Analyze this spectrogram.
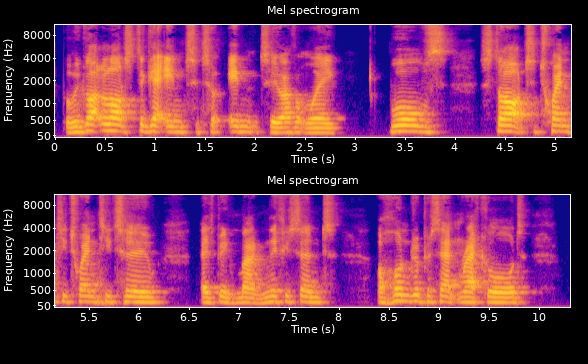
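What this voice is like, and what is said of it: Weak croaky congested voice. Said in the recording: “my voice sounds a little bit weak or croaky tonight... a little bit of an achy throat, bit of a bunged up nose... my voice is not as sparkling as it normally is”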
